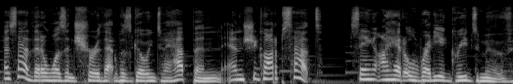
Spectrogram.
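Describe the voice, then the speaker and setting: A woman reading forum posts aloud as scripted narration, in an even, steady way. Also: on the low side, fairly quick. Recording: faint background music.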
